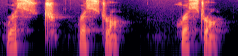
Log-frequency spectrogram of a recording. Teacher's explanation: with three syllables we pronounce it with two syllables restrant restaurant we put the TR together to make the sound chch like in truck and tree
